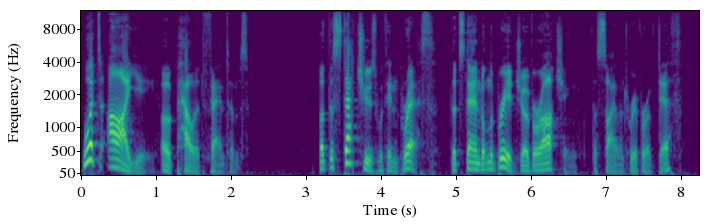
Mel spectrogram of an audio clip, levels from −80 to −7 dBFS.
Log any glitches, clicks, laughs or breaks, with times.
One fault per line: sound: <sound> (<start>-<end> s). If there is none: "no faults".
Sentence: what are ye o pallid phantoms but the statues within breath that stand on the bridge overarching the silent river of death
no faults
